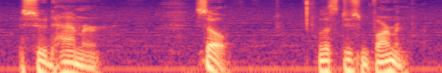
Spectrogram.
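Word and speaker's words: Südhemmern: I call psea fed I'm told it's pronounced sud Hammer so let's do some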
